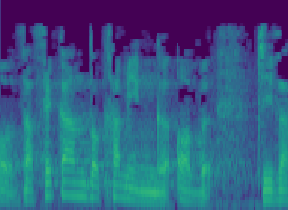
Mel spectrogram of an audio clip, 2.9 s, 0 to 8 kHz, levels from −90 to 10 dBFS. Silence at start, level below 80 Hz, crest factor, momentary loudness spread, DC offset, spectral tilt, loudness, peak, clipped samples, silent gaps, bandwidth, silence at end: 0 s; -54 dBFS; 18 dB; 7 LU; under 0.1%; -9.5 dB/octave; -29 LUFS; -10 dBFS; under 0.1%; none; 5.8 kHz; 0 s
